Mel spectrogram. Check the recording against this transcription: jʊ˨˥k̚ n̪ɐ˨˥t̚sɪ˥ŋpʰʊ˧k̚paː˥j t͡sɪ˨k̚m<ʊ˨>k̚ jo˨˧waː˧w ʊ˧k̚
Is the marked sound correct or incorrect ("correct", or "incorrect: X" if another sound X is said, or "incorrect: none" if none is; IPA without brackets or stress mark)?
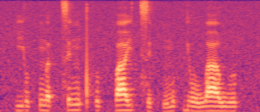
incorrect: ʊ˥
